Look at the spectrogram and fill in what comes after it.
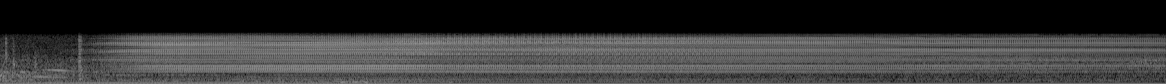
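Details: Saab: steady, buzzy electric-sounding whine running about twelve seconds after the engine is switched off, then cutting off; source unidentified.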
